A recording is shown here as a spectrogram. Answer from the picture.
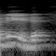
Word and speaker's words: read: पे मीनिंग होता है, फर्स्ट फॉर्म होता है रीड और इसका सेकंड फॉर्म होता है रेड। रीड, रेड, रेड, लेकिन स्पेलिंग सेम ही होती है, READ प्रोनाउंसिएशन है इसका रेड होता है।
